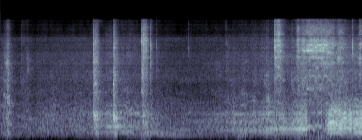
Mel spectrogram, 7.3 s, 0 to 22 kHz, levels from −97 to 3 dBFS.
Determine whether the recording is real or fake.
fake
